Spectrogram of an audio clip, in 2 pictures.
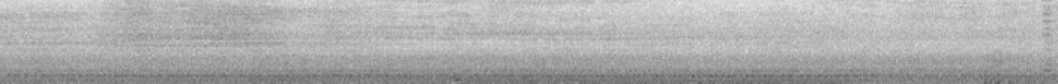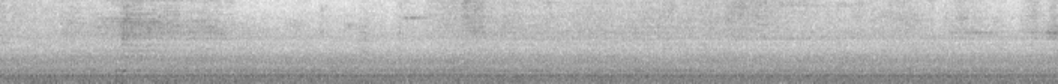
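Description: Diesel High Speed Train pulling out, its coaches rolling slowly past with a steady rumble of wheels on rail.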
